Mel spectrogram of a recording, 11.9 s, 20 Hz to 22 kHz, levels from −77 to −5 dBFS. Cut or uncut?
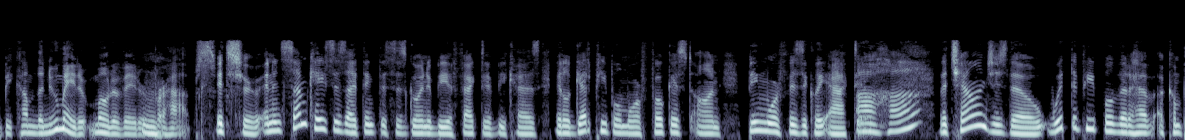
cut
